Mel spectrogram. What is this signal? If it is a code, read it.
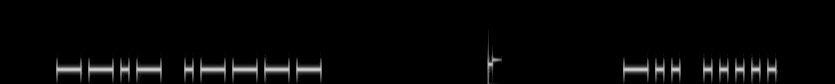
Morse code, heard as a keyed tone, about 15 wpm, 700 Hz. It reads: Q1 D5
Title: Single-Letter Single-Number 15wpm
